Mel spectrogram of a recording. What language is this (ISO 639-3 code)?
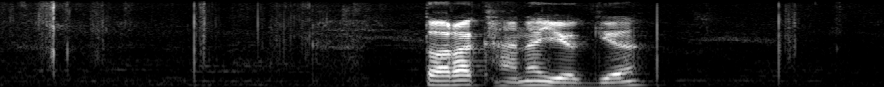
nep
